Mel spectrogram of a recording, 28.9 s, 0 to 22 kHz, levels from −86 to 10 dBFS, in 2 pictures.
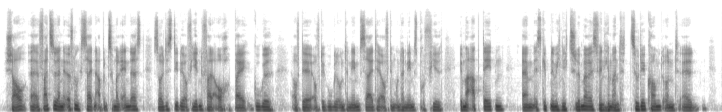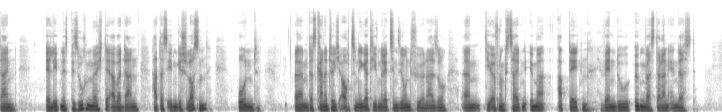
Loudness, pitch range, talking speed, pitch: -22 LUFS, 90-105 Hz, 155 wpm, 95 Hz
